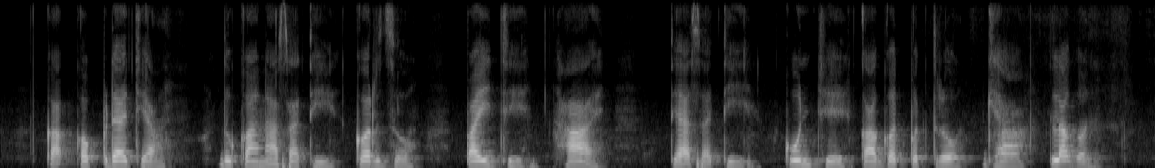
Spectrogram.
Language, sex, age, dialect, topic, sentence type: Marathi, female, 18-24, Varhadi, banking, question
